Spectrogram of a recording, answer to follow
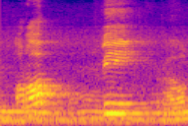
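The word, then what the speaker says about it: رَبِّ: Nah, ketika kita tasydidkan Rabbi, Rabbi, temponya segitu. Rabbi. Jadi bukan Rabbi, Rabbi. Nah, tapi Rabbi. Ya, tahan dulu sedikit baru lepas.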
